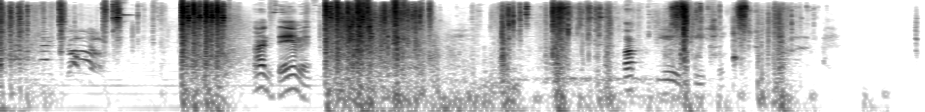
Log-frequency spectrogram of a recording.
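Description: Heavy blows and thuds land in a close fight.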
